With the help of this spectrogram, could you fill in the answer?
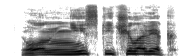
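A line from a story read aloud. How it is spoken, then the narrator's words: Passionate shout. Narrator (Russian): с жаром закричал Арно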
